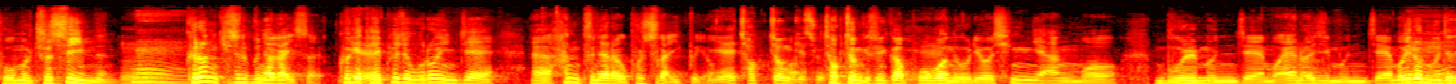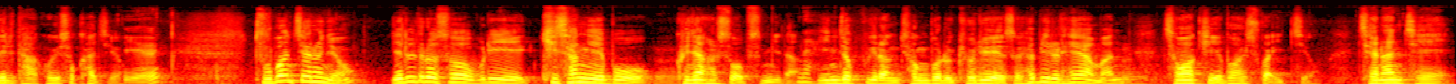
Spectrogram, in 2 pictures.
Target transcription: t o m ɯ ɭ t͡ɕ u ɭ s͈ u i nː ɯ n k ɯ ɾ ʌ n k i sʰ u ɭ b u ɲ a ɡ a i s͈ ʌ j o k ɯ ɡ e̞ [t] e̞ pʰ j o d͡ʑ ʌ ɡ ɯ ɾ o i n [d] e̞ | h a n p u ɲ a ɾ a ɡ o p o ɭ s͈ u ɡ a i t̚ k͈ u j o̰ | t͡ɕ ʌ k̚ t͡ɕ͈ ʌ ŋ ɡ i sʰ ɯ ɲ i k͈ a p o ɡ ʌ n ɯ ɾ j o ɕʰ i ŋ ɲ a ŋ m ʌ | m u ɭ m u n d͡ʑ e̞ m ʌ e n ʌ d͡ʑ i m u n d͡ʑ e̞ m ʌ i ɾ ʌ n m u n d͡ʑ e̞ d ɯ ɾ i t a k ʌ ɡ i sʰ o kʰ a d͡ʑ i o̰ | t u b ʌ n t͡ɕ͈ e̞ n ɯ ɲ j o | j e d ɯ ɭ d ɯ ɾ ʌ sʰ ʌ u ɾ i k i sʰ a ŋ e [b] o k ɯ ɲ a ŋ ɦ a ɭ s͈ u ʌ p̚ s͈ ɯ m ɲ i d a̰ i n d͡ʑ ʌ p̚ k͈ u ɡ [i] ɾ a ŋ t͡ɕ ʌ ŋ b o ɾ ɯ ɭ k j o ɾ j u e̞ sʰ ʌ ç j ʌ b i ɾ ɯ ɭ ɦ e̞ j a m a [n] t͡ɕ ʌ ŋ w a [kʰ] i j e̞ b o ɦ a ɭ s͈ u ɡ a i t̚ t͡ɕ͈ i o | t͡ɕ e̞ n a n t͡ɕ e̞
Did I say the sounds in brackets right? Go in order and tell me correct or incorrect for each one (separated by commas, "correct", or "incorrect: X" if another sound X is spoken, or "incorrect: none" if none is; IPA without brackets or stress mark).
correct, incorrect: d͡ʑ, correct, correct, correct, correct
